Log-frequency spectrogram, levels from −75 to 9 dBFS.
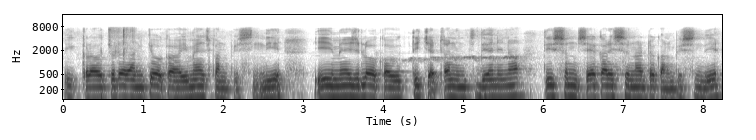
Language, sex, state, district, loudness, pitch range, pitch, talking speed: Telugu, male, Andhra Pradesh, Sri Satya Sai, -14 LUFS, 120-125 Hz, 120 Hz, 110 wpm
